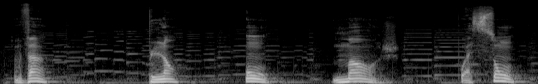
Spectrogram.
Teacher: In this dialogue, we have a lot of nasal vowels.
